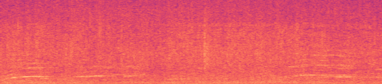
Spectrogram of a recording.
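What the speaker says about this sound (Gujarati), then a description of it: "એટલો મસ્ત વરસાદ આવે છે" Steady rain falls in a dense, even hiss with scattered drops tapping on a surface, continuous throughout.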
